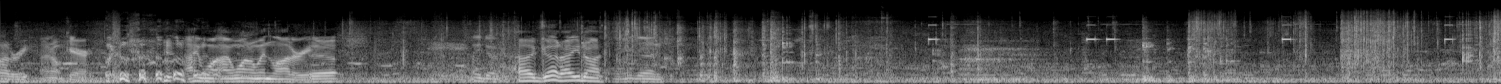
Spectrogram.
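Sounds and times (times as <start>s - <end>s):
packaging and bags rustling: 6.0s - 9.3s.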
